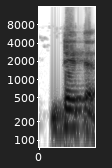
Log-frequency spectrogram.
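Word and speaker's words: debtor: है और उसके बाद सेंडी डेटर है ठीक है बी साइलेंट रहेगा ठीक है चलिए सेंटी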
